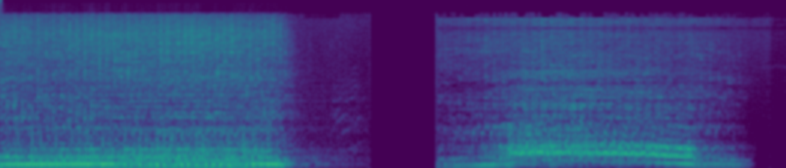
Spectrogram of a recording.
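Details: An African bush elephant tusker gives two deep, harsh, roaring rumbles separated by a brief pause.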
